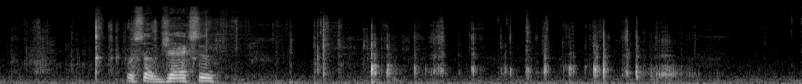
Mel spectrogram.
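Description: Hands shuffle and crinkle card packs.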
